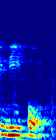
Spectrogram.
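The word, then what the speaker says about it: Nippon: हैं इसी तरीके से जापान में भी नीपों करके ही वो प्रोनाउंस करते हैं इसी तरीके से जर्मनी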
